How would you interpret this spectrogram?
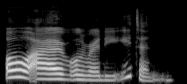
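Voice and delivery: shy, fake assurance; pretending fall-rise. Shown as a demonstration. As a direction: pretend you have eaten. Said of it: "you say".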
